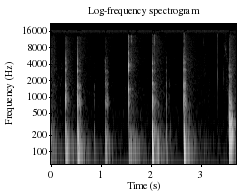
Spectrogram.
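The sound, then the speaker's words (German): A woman makes a series of sharp, wet clicks in the back of her throat, like those she makes while sleeping, about seven of them at irregular intervals, fairly loud with silence in between. “Der sagt, dass ich immer so Klicklaute in meinem Hals hinten machen würde.”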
